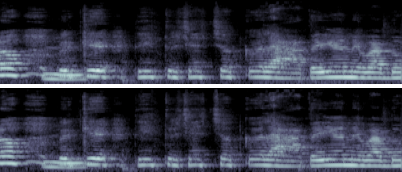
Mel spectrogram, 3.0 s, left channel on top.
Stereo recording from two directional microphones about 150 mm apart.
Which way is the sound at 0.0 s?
15° right (ahead or behind).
